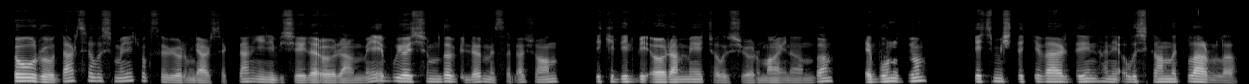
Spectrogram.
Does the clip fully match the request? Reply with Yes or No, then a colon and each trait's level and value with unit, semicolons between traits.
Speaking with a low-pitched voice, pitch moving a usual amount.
Yes: low, 125 Hz; average, 4.8 semitones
